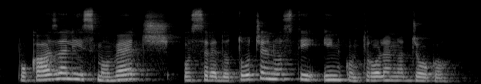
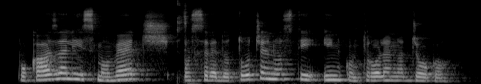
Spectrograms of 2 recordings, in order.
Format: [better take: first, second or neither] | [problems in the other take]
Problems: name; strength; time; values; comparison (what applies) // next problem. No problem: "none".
first | noise reduction (neural mask model Resemble Enhance denoiser)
